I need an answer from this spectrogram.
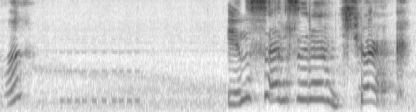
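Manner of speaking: put-on high, slow, pouting girl; Estelle sulking. Girl scolds her absent partner, a high, slow, pouting grumble. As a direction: spit it out like a hurt teenager.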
